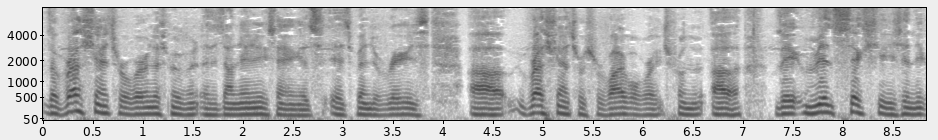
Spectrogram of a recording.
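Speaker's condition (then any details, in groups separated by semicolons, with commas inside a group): Oral cancer surgery, stage 4 oral cancer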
